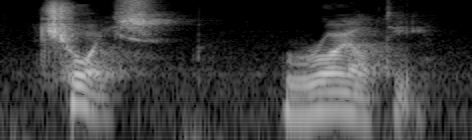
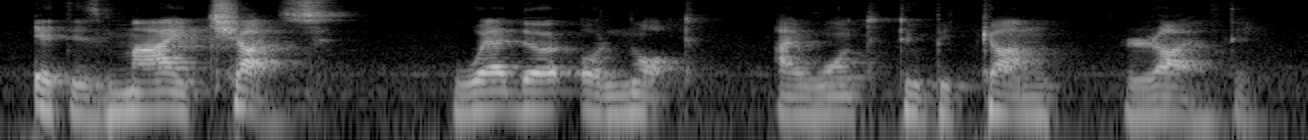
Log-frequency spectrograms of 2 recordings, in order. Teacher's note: The oi sound gets the I sound with an upward inflection.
